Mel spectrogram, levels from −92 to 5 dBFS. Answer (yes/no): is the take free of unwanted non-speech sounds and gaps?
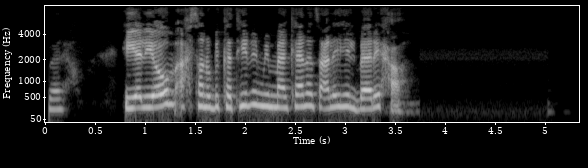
yes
